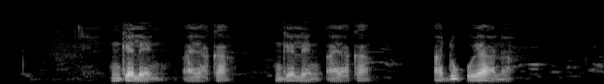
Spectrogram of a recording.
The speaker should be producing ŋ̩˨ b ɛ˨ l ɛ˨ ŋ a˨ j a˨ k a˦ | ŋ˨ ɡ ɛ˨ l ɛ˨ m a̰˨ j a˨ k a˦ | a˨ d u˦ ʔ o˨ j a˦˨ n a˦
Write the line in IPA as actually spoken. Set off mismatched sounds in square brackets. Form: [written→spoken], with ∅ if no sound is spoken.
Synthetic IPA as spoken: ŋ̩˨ [b→ɡ] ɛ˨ l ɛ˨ ŋ a˨ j a˨ k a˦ | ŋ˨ ɡ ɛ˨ l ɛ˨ [m→ŋ] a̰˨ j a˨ k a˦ | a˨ d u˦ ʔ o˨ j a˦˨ n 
